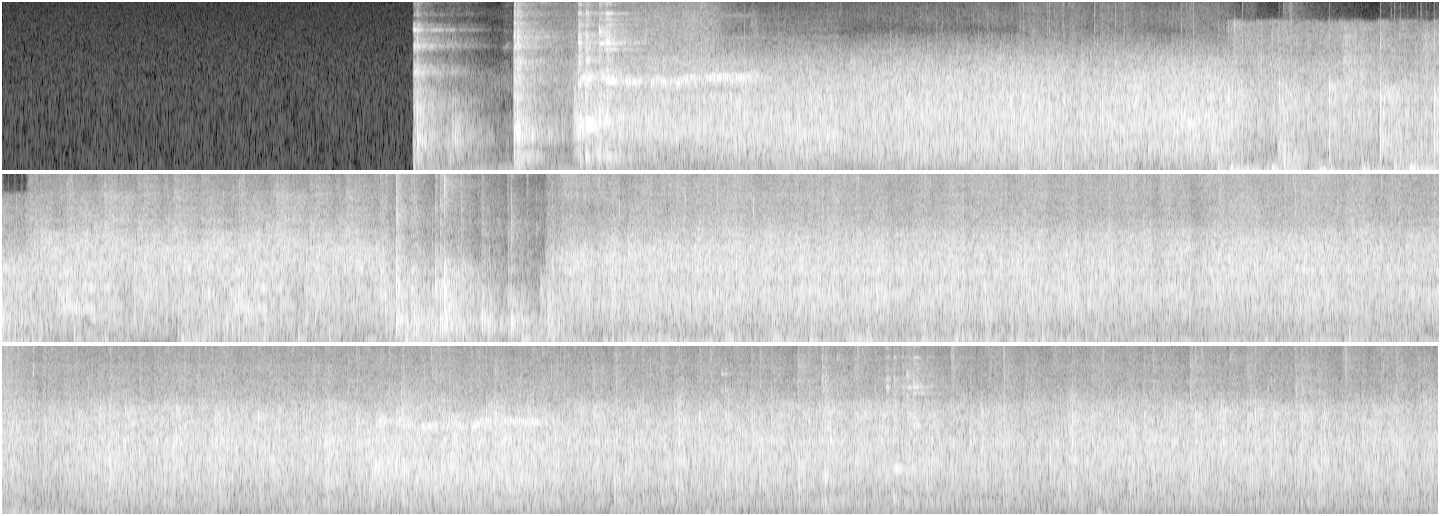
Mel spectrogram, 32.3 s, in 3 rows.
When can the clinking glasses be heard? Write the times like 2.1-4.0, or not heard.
3.0-4.9, 26.9-28.6.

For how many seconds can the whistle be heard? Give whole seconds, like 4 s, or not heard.
3 s.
